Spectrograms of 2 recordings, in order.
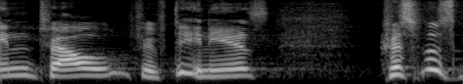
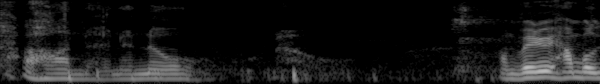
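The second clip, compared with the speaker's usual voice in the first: mock humble refusal; 11 semitones lower, 8 dB quieter, faster than usual. Mock reluctant reply to praise.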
